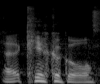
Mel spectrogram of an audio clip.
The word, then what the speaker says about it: Kierkegaard: So, like Kierkegaard, the Danish theologian, I lived in Denmark, please note I know how to say his name, Kierkegaard, it means churchyard, and he said that the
